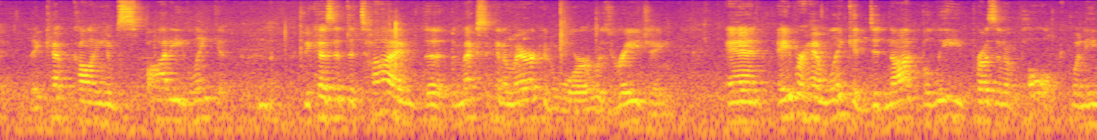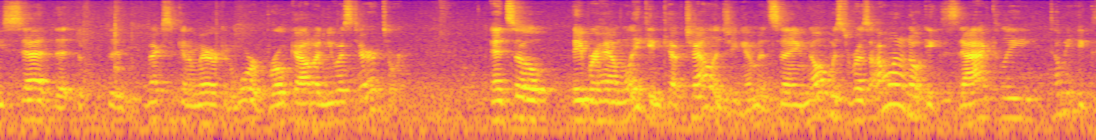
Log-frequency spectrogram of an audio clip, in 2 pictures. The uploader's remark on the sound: Addresses The Ripon Society. Appeared before a breakfast meeting of The Ripon Society, delivering a speech.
